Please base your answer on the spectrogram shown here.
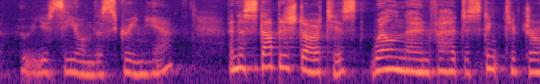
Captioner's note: none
